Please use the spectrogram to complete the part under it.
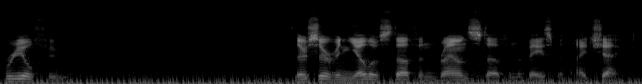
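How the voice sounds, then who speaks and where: Man voicing a bright, friendly college student. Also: on the low side, slow, heavily acted, poor audio. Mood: coaxing. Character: friendly, insistent male student in bedtime story. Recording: fan hum behind voice.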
